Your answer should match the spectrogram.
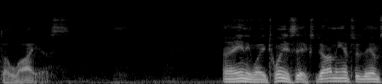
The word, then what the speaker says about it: Elias: Okay, so I think according to this, it's actually supposed to be pronounced Elias.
